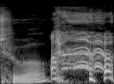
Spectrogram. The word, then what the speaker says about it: tulle: So it's gonna go ahead and be pronounced tulle.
